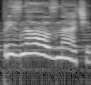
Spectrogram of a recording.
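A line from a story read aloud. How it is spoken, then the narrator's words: Joyful exclamation. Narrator (Russian): радостно воскликнула хозяйка Барбоса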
